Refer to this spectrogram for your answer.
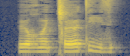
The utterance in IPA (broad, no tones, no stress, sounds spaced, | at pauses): ø ʁʷ ɛ̃ ǀ œ t i z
